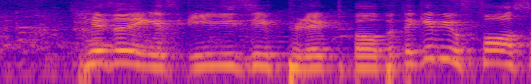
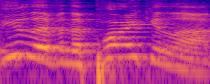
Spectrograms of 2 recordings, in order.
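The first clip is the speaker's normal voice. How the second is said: put-on higher, louder blunt kid voice; second grader mocking her teacher, higher and louder; mock kid's jab; 9 semitones higher, 7 dB louder than usual. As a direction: play the kid's gleeful insult, pitched up and loud. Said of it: "She goes".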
